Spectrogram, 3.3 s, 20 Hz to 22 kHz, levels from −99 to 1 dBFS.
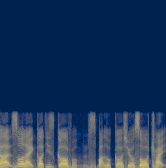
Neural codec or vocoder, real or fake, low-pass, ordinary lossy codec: none; real; 7.2 kHz; none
